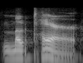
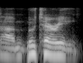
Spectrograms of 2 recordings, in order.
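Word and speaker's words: Moutere: I'm embarrassed to admit that I have always in my mind read it as Moterre, but I guess I just got corrected, I think.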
